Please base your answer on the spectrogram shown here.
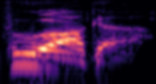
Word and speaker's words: Fuaga: his name fuaga fuaga you have to say it like fuaga yeah it's great isn't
